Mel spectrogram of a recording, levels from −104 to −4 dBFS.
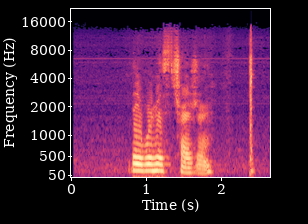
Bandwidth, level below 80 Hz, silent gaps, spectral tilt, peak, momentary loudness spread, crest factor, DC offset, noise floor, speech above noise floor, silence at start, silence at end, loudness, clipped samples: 15 kHz; -46 dBFS; none; -5 dB/octave; 0 dBFS; 10 LU; 14 dB; under 0.1%; -44 dBFS; 33 dB; 0.8 s; 0.25 s; -12 LUFS; under 0.1%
